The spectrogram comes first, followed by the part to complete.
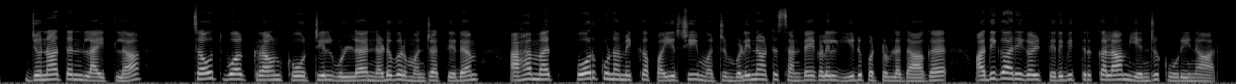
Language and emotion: Tamil, neutral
